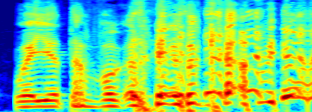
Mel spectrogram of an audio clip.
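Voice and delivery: retelling his panic while laughing. Real, not acted. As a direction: laugh out the punchline. Laughing while retelling own thought.

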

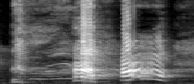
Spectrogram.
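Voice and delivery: high, loud burst of laughter; scream-laugh at the absurdity; shrieking laugh. Real, not acted. Cracking up at headline.

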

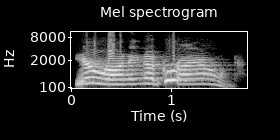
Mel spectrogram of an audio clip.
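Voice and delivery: high, breathless cry of alarm; alarmed gasp. Acted. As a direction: gasp it out as the boat heads for shore. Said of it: "Jerry gasped".

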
